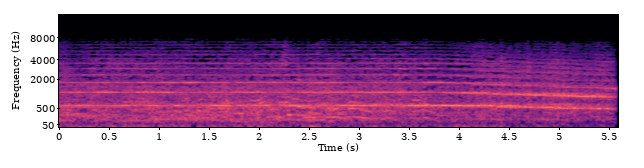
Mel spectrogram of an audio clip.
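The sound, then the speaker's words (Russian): A loud alarm siren, switched on by officials in an adjacent room of the Holiday Inn Moskovskie Vorota hotel during a meeting with Mikhail Khodorkovsky, wails steadily for the whole stretch, its stacked tones holding and slowly drifting downward, with indistinct voices underneath. “После этого выступления Михаила Ходорковского чиновники, руководившие срывом мероприятия в гостинице «Holiday Inn» «Московские ворота», похоже, не выдержали и включили в соседнем помещении сирену.”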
